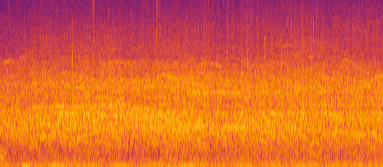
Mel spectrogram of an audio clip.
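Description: A large crowd cheers and applauds loudly outdoors.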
